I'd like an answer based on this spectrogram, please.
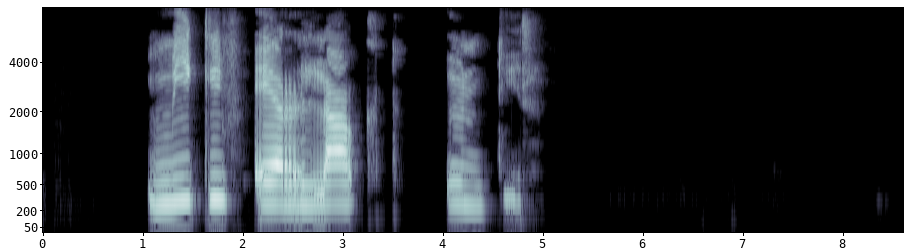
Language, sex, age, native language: Icelandic, male, 9, Polish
